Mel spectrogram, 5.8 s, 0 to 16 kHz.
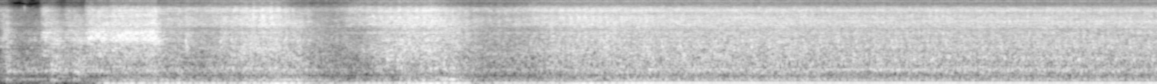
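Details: Corvair that sat in a field for 20 years, after fuel pump testing: engine catches after a short crank and settles into a smooth, steady low idle with no misses or knocks; normal start and idle.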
